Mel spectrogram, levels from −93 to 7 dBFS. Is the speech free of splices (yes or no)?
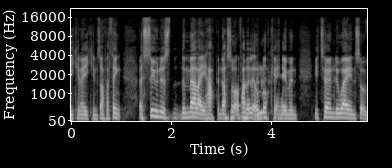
yes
